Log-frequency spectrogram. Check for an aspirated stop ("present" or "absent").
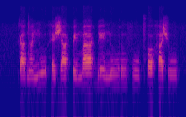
present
